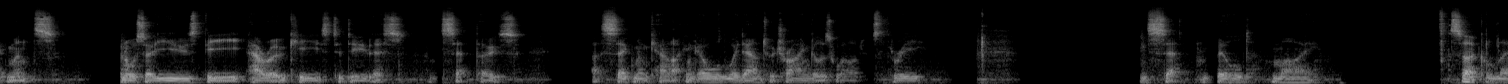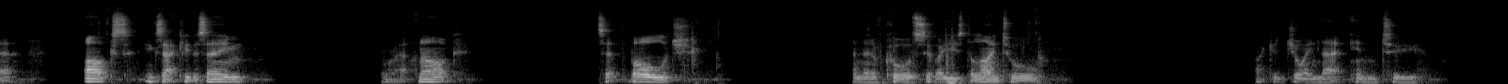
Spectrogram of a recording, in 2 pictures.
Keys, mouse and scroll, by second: 0.8 ctrl+scroll, 1.1 ctrl+scroll down 7, 1.3-3.5 ctrl+scroll down 14, 3.5-5.7 ctrl+scroll, 6.1-6.9 ctrl+scroll, 8.0-8.9 ctrl+scroll, 8.9-9.9 ctrl+scroll, 10.6 click, 11.3 shift+middle click, 11.8 middle click, 12.4 middle click, 13.6 middle click, 14.0 middle click, 14.5 shift+middle click, 14.9 Tab, 16.2 click, 16.7 click, 18.8 click, 21.0 click, 21.6 middle click, 21.7 middle click, 22.3 scroll, 22.6 middle click, 22.8 middle click, 23.4 shift+middle click, 25.5 click, 26.9-28.0 drag, 29.6-30.1 middle drag.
